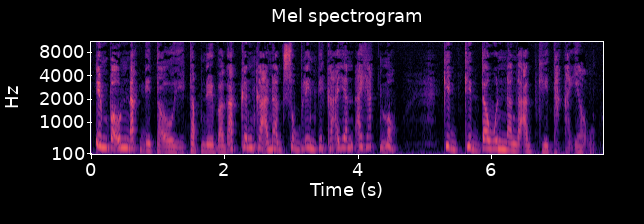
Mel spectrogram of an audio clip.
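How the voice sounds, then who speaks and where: An actress as a middle-aged village mother in a radio play. She speaks slowly and motherly, in a husky, fairly high voice. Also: big pitch swings, fairly bright tone, exaggerated voice. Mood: coaxing. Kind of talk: Ilocano radio drama acting.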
